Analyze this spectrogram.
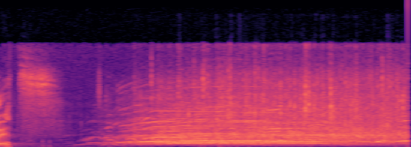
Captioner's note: applause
